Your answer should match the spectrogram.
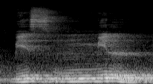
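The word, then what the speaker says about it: بِسْمِ: Bismil, mil tipis ya, milnya bukan la.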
